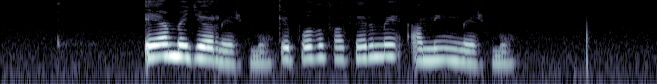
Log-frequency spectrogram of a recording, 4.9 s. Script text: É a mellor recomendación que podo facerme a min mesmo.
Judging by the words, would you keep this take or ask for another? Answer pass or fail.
fail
